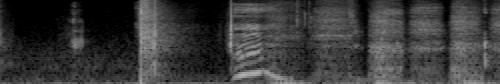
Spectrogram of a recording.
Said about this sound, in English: I'm your favorite, right? Yeah? Slap my ass again and tell me I'm your favorite.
